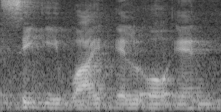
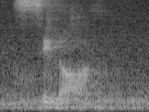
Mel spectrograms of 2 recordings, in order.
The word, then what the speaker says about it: Ceylon: One totally unneeded comment because one of the streets is spelled C-E-Y-L-O-N. The proper pronunciation of that thing is Ceylon. C, like you see something, not say. Not Ceylon.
